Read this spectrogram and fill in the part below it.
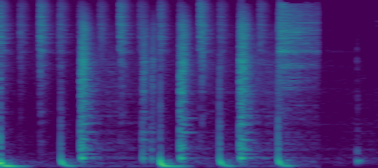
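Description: A drum kit loop plays back from Ableton, a punchy groove of kick and snare hits with bright cymbal wash, up close and alone, ending abruptly with one stray hit after.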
